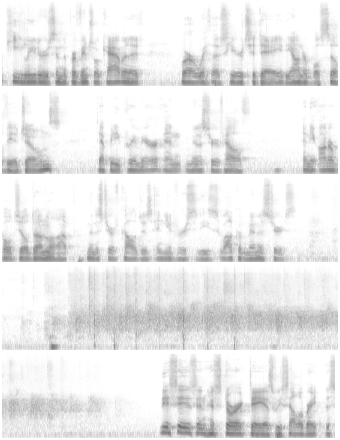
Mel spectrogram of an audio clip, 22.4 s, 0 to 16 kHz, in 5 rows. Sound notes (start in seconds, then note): 13.6 applauds; 13.7 audience applauding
